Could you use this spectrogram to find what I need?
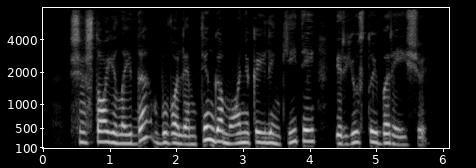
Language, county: Lithuanian, Klaipėda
